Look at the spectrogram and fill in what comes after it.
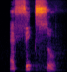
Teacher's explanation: A palavra fixo, né? A gente vê um som de ks de fixo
